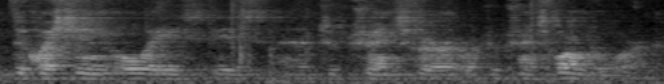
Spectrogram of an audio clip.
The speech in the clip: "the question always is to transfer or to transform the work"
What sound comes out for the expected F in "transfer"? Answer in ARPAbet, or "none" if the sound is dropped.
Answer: F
